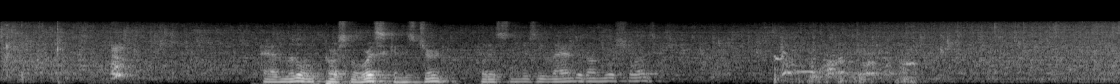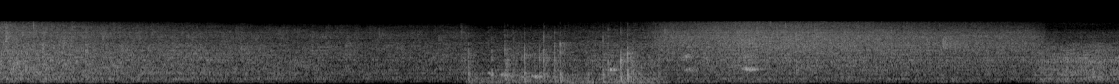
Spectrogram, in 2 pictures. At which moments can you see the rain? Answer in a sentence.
You can hear the rain from 0.0 to 22.3 s.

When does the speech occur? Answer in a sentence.
The speech can be heard from 2.6 to 6.5 s.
